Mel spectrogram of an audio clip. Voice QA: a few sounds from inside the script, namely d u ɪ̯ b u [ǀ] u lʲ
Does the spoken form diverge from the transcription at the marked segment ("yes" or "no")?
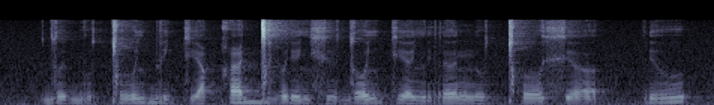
no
